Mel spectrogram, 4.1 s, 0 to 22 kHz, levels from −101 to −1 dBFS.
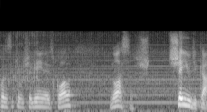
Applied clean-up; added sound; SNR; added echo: none; Bowed string instrument + Engine starting / Bus; 19 dB; none.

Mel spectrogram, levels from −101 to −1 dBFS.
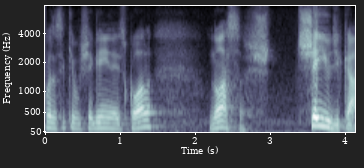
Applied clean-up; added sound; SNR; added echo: none; none; none; none.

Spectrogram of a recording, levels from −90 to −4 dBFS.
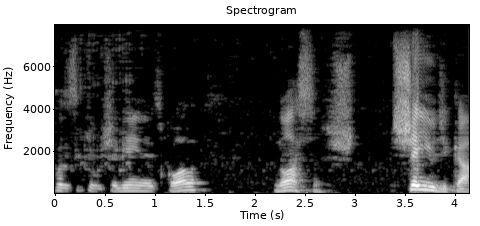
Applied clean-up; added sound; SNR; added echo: classical method Wiener filter.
